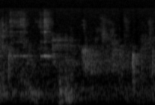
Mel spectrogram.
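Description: Near-silent room tone with a few faint, light ticks and soft knocks.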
